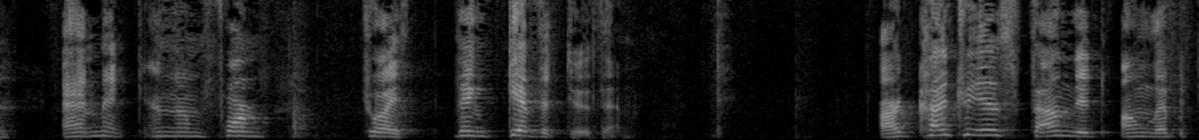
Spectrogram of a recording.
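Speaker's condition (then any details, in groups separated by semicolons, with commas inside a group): Cerebral palsy; from birth, intellectual disability; 51 years with condition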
